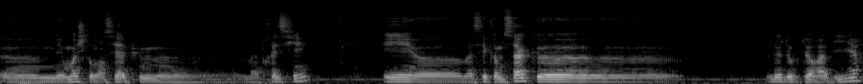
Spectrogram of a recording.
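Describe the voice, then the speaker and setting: With a dark, mellow tone, a man talks at a very slow pace, leaving long, frequent pauses. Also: fairly low pitch for a man, fairly even intonation. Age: 60s. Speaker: cosmetic surgery patient. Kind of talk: testimony. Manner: halting.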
